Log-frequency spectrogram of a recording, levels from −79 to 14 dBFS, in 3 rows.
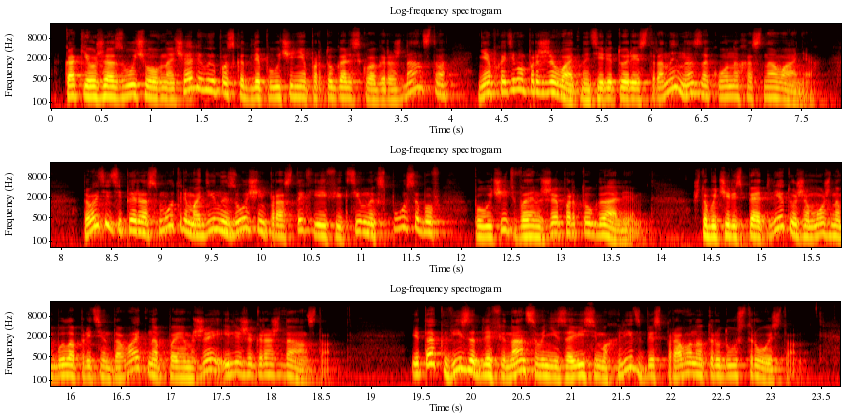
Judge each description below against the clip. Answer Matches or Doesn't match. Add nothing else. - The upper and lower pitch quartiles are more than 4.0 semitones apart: Matches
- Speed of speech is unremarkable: Matches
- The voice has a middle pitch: Matches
